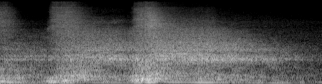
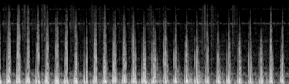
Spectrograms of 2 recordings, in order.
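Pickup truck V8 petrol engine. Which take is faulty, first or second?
second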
